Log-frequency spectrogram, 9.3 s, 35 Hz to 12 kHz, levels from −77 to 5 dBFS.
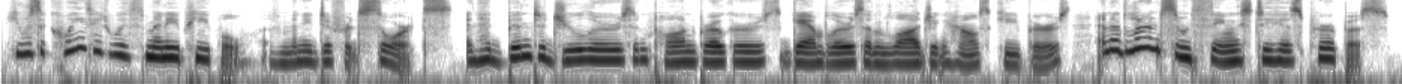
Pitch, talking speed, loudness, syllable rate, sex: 200 Hz, 195 wpm, -16 LUFS, 5.4 syllables/s, female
